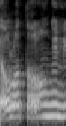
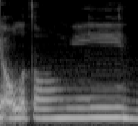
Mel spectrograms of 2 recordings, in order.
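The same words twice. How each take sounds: First: It is said quickly and in a rush. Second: It is said slowly and with feeling. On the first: The prayer is rushed without feeling. The speaker calls it wrong. "jangan kayak gitu teman-teman" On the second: The prayer is felt deeply. The speaker calls it right. "Doanya tuh jangan buru-buru diresapin"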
